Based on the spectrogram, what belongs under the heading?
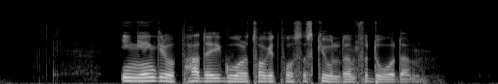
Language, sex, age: Swedish, male, 26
